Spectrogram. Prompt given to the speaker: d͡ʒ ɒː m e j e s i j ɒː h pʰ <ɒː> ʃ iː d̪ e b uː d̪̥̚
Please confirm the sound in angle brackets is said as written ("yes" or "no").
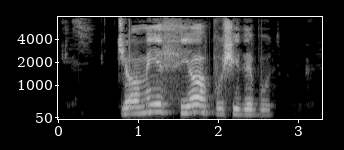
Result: no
